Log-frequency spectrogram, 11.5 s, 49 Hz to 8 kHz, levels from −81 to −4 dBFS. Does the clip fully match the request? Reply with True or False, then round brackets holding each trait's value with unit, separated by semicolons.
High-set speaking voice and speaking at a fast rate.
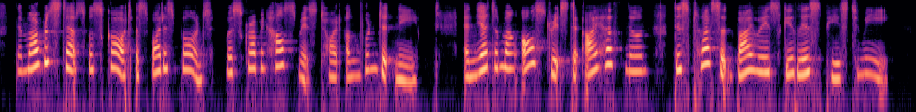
False (335 Hz; 175 wpm)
